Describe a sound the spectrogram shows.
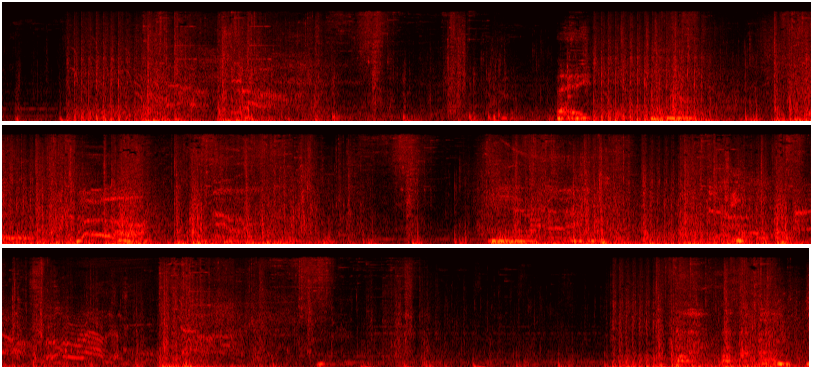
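A heavy gun fires rapid bursts.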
